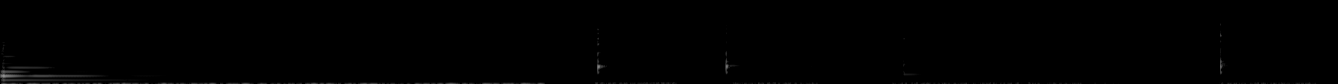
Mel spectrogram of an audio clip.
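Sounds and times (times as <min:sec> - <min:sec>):
very soft violin pizzicato on the G string: 0:00.0 - 0:00.9.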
